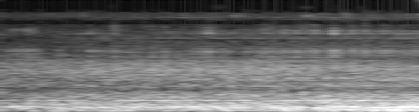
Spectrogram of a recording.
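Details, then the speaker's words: PC liquid cooler (AIO) pump, all brand new: steady low whirring hum with faint buzz rising slightly, noise persists with fan removed; pump noise, cause unknown. "I don't know why the IOP pump it's making this noise everything's brand new"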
